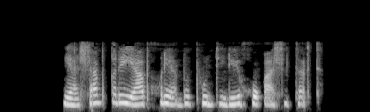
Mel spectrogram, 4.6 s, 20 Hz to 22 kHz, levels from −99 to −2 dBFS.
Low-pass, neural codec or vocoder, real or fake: 5.4 kHz; none; real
